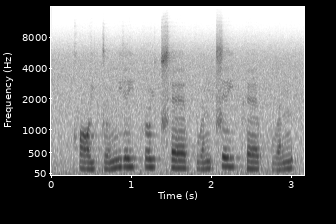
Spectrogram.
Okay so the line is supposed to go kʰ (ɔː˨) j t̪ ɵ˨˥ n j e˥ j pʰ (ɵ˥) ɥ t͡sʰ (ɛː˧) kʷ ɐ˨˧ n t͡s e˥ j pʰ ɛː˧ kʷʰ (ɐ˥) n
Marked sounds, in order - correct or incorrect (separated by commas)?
correct, correct, correct, incorrect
